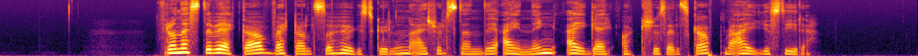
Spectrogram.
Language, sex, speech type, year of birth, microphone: Norwegian, female, read, 1987, Sennheiser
